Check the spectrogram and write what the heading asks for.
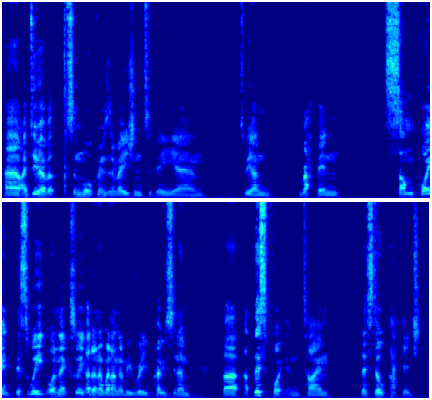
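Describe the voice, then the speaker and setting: A man's voice: lowish voice, steady tone, moderate pace. A man in his late twenties, hosting a casual chat and rambling along with fillers. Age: 20s. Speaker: host. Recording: light background noise.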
